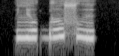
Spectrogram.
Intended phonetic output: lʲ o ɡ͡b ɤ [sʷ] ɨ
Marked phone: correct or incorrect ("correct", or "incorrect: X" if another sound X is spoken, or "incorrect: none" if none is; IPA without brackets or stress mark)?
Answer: correct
